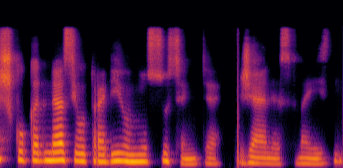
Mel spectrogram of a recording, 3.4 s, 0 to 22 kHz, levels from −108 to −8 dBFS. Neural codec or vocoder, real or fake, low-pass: codec, 24 kHz, 0.9 kbps, WavTokenizer, large speech release; fake; 10.8 kHz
